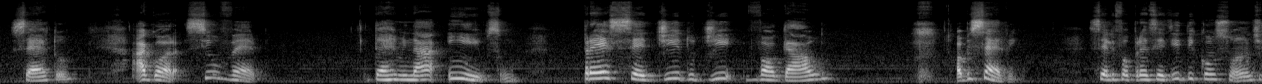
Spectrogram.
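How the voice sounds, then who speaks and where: A woman, teaching an English grammar lesson slowly and repeating the rules while stressing the example words. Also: medium pitch, gravelly.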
